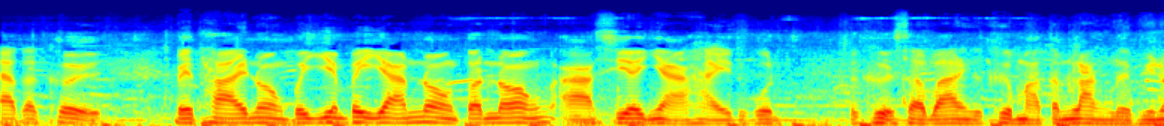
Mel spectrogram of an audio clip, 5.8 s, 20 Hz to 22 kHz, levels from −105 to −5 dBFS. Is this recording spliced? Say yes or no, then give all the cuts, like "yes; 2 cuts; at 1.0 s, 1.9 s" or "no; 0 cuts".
no; 0 cuts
